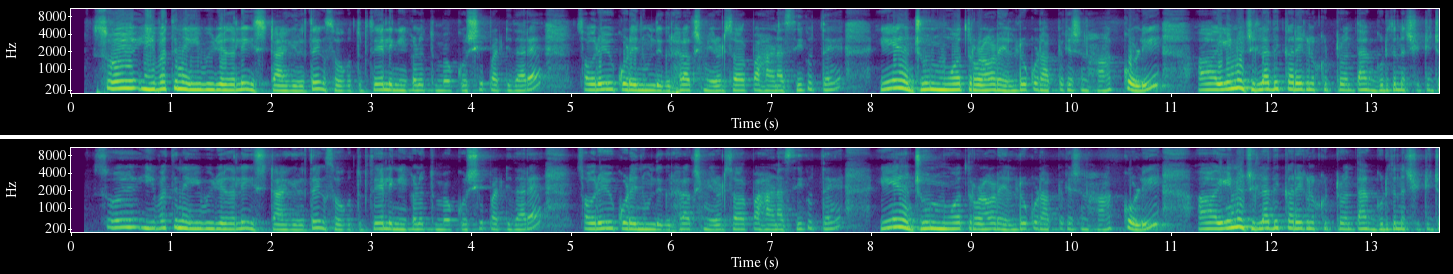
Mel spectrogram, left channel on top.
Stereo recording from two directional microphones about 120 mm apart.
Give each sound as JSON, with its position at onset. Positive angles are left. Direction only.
{"t": 0.3, "sound": "a woman's voice", "side_deg": 75}
{"t": 1.0, "sound": "a woman's voice", "side_deg": 30}
{"t": 2.4, "sound": "speech", "side_deg": 10}
{"t": 5.9, "sound": "a woman's voice", "side_deg": 30}
{"t": 8.8, "sound": "a woman's voice", "side_deg": 30}
{"t": 10.8, "sound": "a woman's voice", "side_deg": 5}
